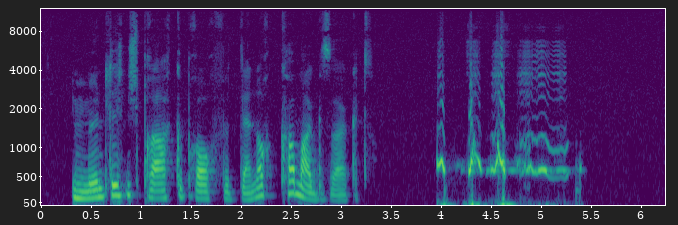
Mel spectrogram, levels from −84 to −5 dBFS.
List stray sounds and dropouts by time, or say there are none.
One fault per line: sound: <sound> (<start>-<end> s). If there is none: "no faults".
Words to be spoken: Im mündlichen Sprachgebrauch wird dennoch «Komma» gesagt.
sound: bark (4.0-5.5 s)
